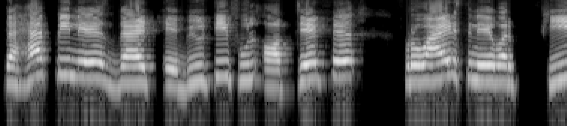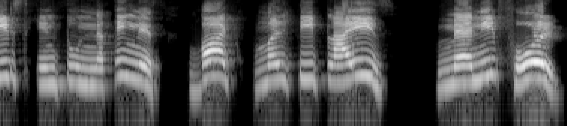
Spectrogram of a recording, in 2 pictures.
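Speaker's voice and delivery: very slow, word by word, every word clear; slow, careful classroom dictation. Shown as a demonstration. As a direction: read it out slowly so pupils can copy. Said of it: "pronunciation करिए".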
